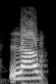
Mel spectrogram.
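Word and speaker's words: لا: Next है लाम अलिफ। लाम और अलिफ, लाम एल और अलिफ ए, ला। लाम अलिफ पढ़ा जाता है ला।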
